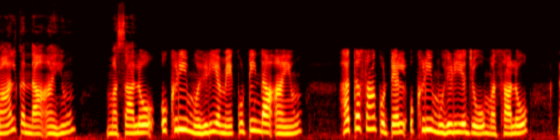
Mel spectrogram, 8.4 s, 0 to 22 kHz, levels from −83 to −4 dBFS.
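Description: Speech that turns dull and boxy at 2.06 s and stays that way to the end, with nothing above 5 kHz, a level jump of about 5 dB, a faint new noise floor around 50 dB down, and no gap at the change. That's likely the input switched to a poorer device.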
